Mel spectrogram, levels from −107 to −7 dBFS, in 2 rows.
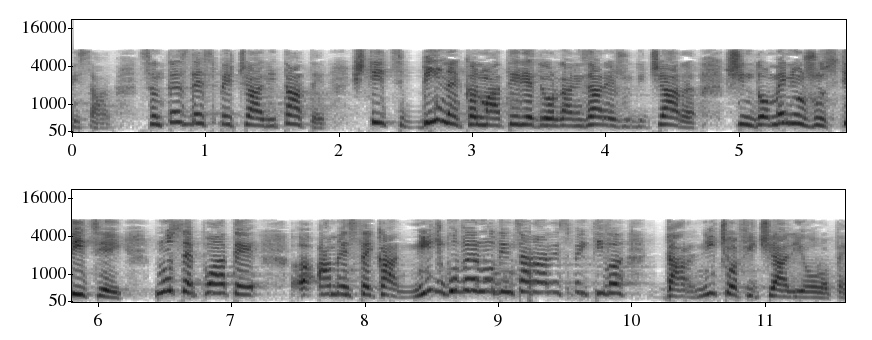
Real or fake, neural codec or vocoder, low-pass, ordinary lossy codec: fake; vocoder, 24 kHz, 100 mel bands, Vocos; 7.2 kHz; MP3, 64 kbps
